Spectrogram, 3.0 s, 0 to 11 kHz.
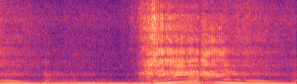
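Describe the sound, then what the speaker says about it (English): A 2015 Ferrari 458 Speciale's 4.5 liter V8 idles, then revs sharply, its pitch climbing and falling back, with a smaller blip at the end. The engine is close and loud, and no one speaks. "I'm sure you guys are wanting to hear what this car sounds like, so we're gonna do a couple revs"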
